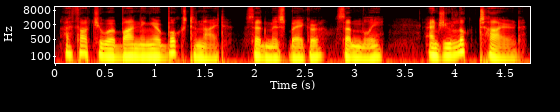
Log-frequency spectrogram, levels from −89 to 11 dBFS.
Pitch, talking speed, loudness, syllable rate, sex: 95 Hz, 215 wpm, -19 LUFS, 6.0 syllables/s, male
